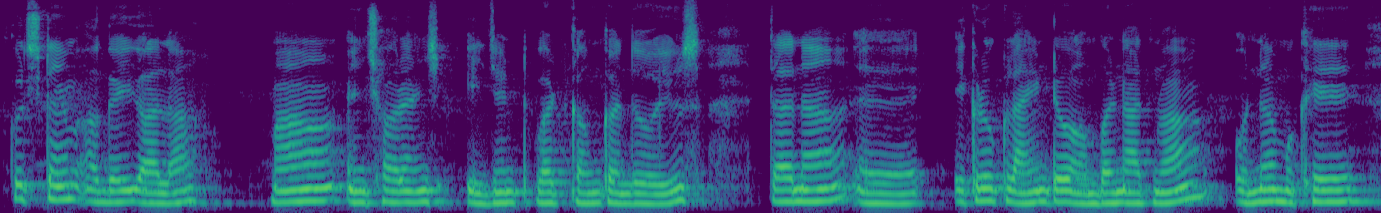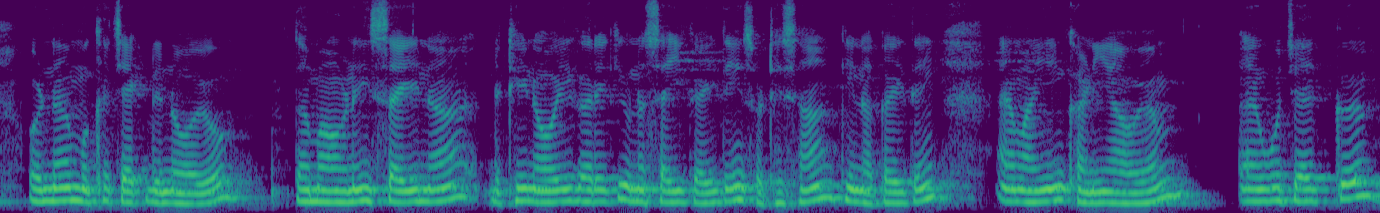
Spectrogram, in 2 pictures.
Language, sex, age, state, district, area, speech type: Sindhi, male, 18-30, Maharashtra, Thane, urban, spontaneous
